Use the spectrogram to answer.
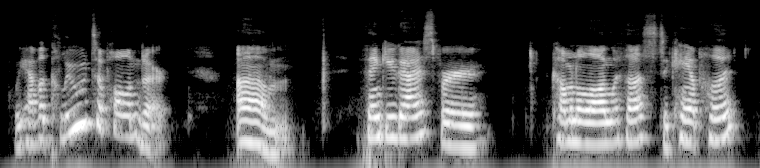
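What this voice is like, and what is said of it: Worn-out, hoarse voice. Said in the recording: “My voice is shot.”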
